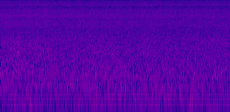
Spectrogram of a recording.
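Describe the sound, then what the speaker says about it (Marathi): A river waterfall rushing loudly in a Konkan setting, a dense, even roar of water filling the scene without any breaks. "इथं धोध ही पाण्याचा जो आवाज आहे ना मोठा आहे"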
